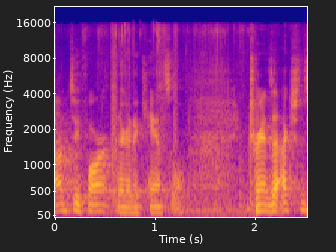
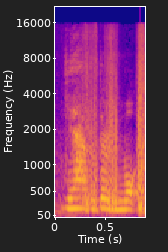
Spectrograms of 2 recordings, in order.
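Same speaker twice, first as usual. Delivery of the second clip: higher-pitched worried buyer voice; objecting client; 7 semitones higher than usual. Acted. Buyer protesting to agent about mold, fretful. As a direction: butt in with a mock fretful protest.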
